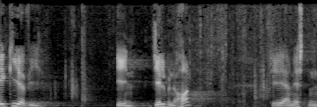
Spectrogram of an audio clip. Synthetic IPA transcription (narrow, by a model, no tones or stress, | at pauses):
e̝ɡ̥iɐ̰ʋi | e̝njelb̥ənəɦɒ̽n̰ | d̥e̝æɐnesd̥n̩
